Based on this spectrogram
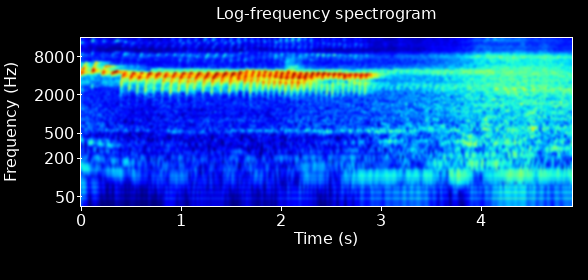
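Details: Domestic canary, a new household bird being trained to sing, producing a rapid rolling trill of evenly repeated notes for nearly three seconds before falling silent over steady background noise.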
